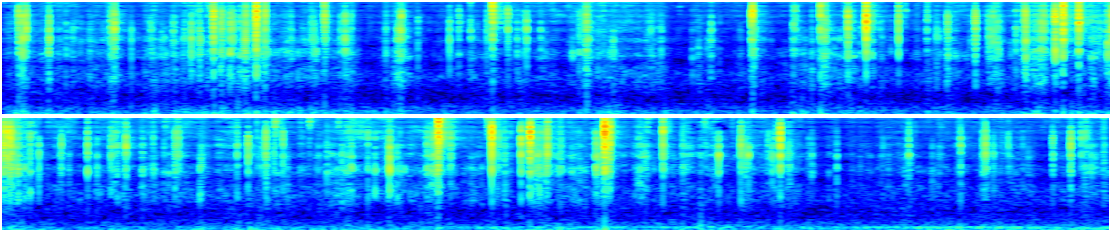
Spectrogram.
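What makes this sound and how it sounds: A long strand of small, solid, round wooden beads is held in both hands while the fingers roll and rub the beads together so they click against each other. Quiet, bright, dry clicks and crinkly rustling come in dense, irregular bursts with very short decay, over a faint low rumble.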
